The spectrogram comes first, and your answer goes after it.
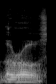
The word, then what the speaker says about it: Larose: Story starts in the Bayou and Laros. Is that how they pronounce it? LaRose.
